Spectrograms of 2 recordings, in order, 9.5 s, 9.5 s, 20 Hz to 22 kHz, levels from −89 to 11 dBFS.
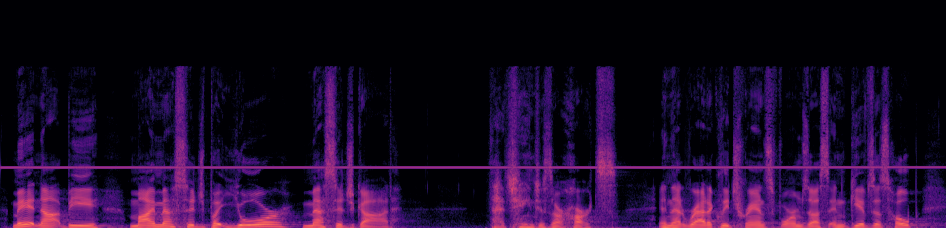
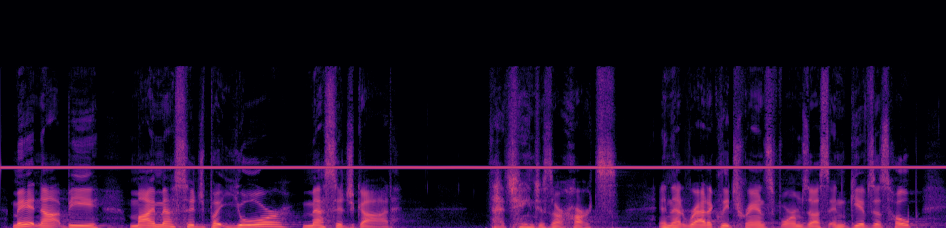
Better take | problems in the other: first | high-pitched whine; loud; throughout; 6 kHz, 7 dB below the speech; faint in the first

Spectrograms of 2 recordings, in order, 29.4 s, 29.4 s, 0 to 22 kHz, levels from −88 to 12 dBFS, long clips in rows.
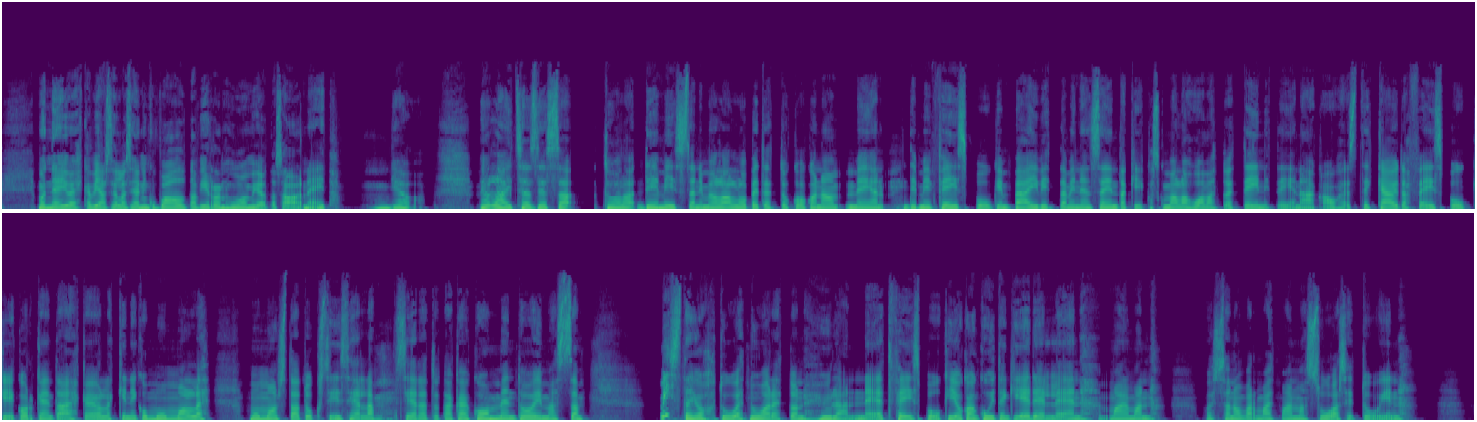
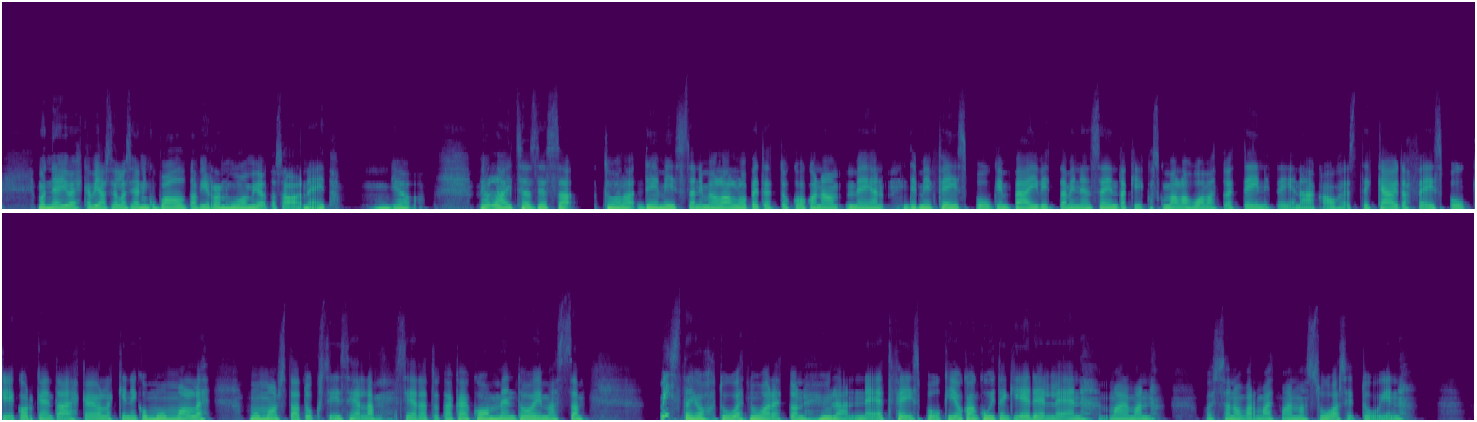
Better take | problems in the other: first | muffled; slightly; fading above 2.5 kHz

